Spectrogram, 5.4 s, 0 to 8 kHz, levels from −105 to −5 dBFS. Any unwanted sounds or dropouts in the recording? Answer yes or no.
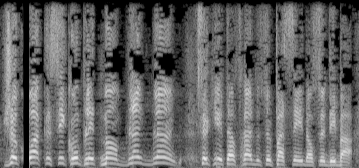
yes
